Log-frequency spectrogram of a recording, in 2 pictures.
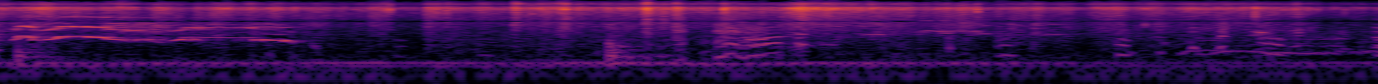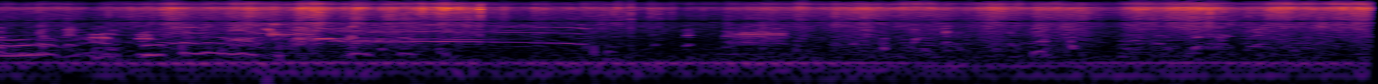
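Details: Backyard chickens in a coop scratching down a pile of leaves, giving scattered short clucks and soft warbling murmurs over constant crisp leaf rustling and a low steady hum.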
